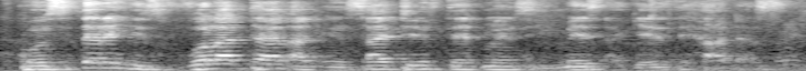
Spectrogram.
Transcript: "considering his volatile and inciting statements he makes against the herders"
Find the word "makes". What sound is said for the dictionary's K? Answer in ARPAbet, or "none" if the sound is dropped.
none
